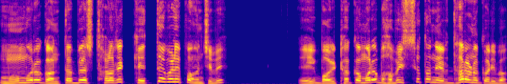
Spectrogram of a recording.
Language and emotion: Odia, fearful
